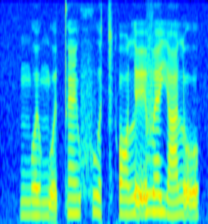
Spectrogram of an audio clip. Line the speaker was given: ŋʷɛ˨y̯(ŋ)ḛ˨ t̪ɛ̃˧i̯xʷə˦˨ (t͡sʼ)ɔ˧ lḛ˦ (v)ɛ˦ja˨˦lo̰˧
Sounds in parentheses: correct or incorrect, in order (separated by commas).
incorrect, correct, correct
